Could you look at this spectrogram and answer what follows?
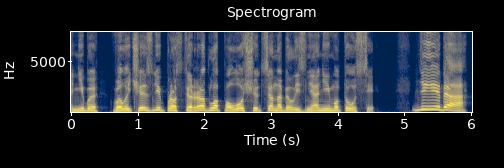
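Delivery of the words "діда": put-on high-pitched little boy's cry; boy shouting for grandpa; child's shout. A narrator's reading. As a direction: call out as a small boy. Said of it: "закричав малюк".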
